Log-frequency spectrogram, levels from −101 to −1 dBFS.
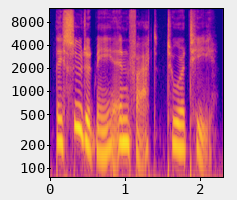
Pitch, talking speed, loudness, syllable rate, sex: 195 Hz, 205 wpm, -17 LUFS, 4.7 syllables/s, female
